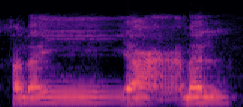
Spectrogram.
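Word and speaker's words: فَمَنْ يَعْمَلْ: Jadi kalau kamil kita bacanya famai ya, nggak ada lagi sifat nunnya ya. Sedangkan naqis adalah menyisakan sifat nunnya ya, atau masih ada nunnya. Famai ya'mal, famai ya, bergetar ya khayshum ya.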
